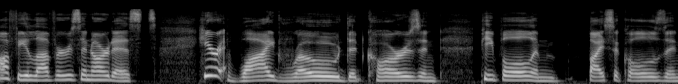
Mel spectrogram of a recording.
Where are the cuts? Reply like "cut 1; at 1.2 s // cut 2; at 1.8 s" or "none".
cut 1; at 2.3 s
